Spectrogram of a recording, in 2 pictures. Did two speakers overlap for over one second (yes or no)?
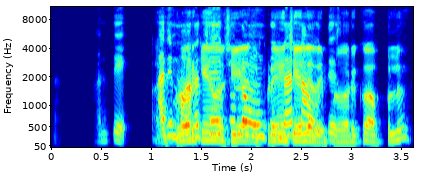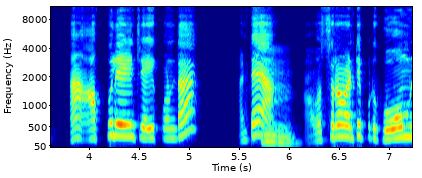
yes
